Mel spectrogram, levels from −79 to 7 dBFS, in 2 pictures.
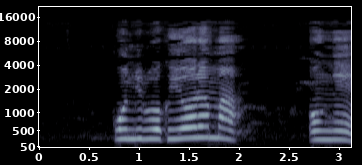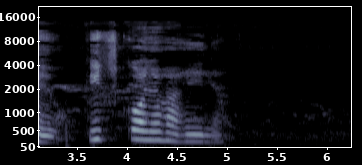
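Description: Throughout the speech, the treble above 14.2 kHz is missing and what remains sounds hissy and grainy, with softened consonant attacks: likely Vorbis compression, fitting a bitrate around 32 kbps. Unlike a plain low-pass filter, the upper band turns to noisy grain rather than simply dulling.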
